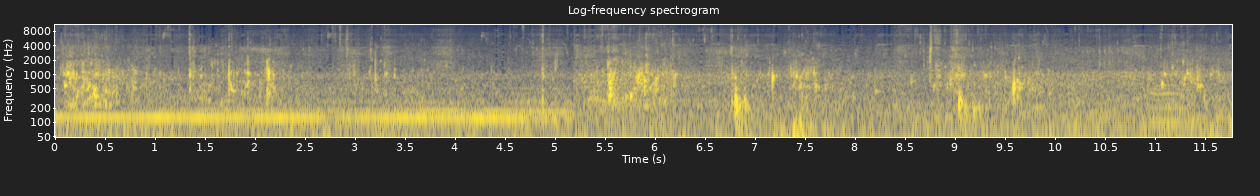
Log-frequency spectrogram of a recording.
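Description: Canoe paddles dipping and splashing through the river water, with scattered short knocks of the paddles against the canoe. A steady low hum runs under the first five seconds, then stops.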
